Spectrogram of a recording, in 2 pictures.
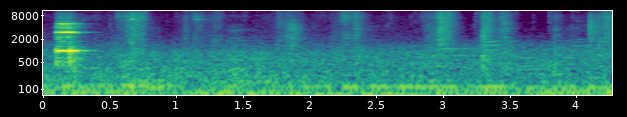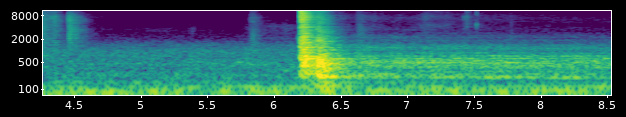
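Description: A short electronic beep from a wheel balancer, then scattered light clicks and knocks of handling. About six seconds in comes a sharp knock, the loudest sound, followed by a faint steady hum.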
